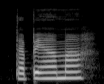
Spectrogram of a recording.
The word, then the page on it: tape hamañ: Apatani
